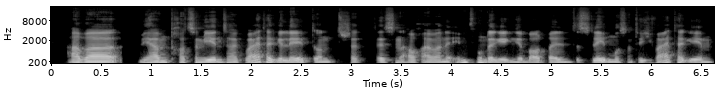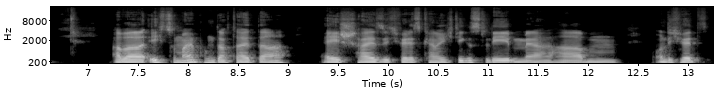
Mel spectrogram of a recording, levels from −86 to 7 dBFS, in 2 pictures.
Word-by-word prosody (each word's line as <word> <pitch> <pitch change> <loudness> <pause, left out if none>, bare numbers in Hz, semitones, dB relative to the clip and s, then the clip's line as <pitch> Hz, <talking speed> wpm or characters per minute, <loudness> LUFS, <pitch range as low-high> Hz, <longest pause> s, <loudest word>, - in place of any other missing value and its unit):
Aber, 115 +1 +4 0.2
wir 110 +1 -1
haben 115 0 +2
trotzdem 110 0 -3
jeden 110 0 +5
Tag 105 -2 -4
weitergelebt 110 - +1
und 100 -1 -4
stattdessen 105 +1 -7
auch 105 0 -4
einmal 105 0 -1
'ne 100 - 0
Impfung 145 +2 0
dagegen 85 -2 +1
gebaut. 85 +2 -3
Weil 90 -1 0
das 95 +4 -13
Leben 100 +2 +2
muss 100 +1 -4
natürlich 95 -3 -8
weitergehen. 95 - -1 0.6
Aber 110 +1 +5
ich 150 0 +4
zu 125 - -3
meinem 145 +7 +4
Punkt 130 -4 0
dachte 120 0 0
halt 115 -1 +1
da: 125 +3 0 0.3
„Ey 110 +1 +3
scheiße, 115 0 +2
ich 105 - -7
werde 110 0 +3
jetzt 110 0 -10
kein 115 -2 -1
richtiges 135 +5 -1
Leben 95 +1 +2
mehr 90 0 -1
haben, 95 0 -4 0.3
und 105 +1 -2
ich 105 - -4
werde 110 -1 +2
105 Hz, 190 wpm, -20 LUFS, 95-115 Hz, 0.6 s, jeden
